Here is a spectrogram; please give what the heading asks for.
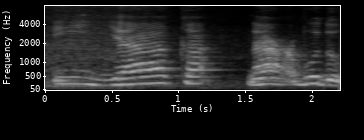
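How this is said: The words are pressed apart with a stop. The speaker calls it wrong. "Jangan ditekan. ... enggak boleh"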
